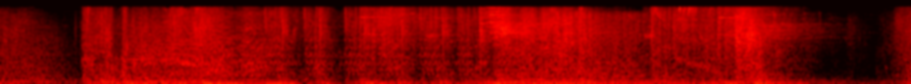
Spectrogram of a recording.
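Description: Video game spells and fighting effects crackle and whoosh.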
